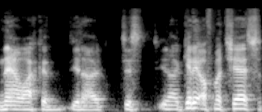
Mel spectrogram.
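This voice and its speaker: Speaking very fast, a man is heard on a very clean recording against a silent background. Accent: London. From Essex, England. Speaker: musician. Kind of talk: interview.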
